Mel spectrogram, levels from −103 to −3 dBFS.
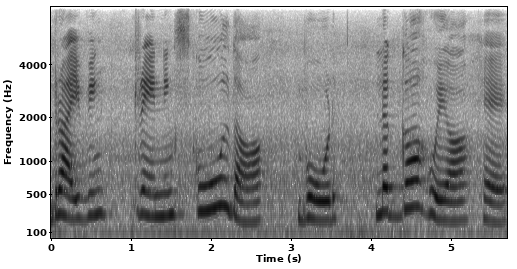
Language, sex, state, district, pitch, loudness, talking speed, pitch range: Punjabi, female, Punjab, Kapurthala, 250 Hz, -16 LUFS, 85 wpm, 210-275 Hz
